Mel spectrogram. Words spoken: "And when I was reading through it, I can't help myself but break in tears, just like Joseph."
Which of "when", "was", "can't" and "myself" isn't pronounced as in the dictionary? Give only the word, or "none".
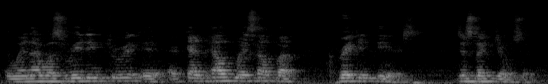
was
